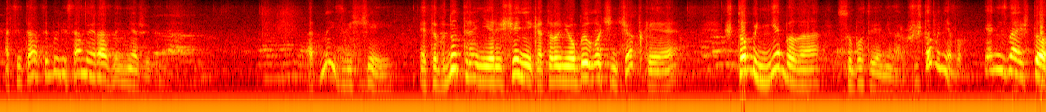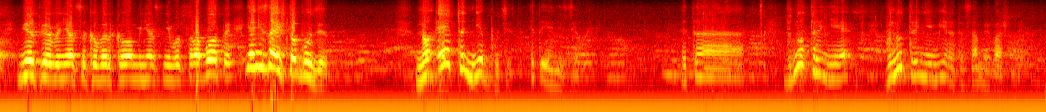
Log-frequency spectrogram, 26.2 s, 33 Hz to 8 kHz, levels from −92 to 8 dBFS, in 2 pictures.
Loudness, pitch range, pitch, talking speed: -16 LUFS, 160-225 Hz, 185 Hz, 140 wpm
